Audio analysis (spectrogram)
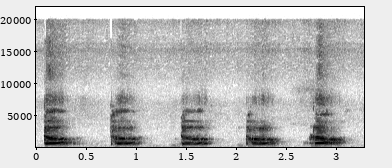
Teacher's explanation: ट वर्ग, ट ठ ड ढ ण, मूर्धा, अर्थात हमारी जिह्वा मूर्धा को स्पर्श करती है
